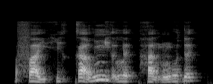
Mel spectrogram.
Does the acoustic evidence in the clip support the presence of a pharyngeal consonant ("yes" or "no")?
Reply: no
